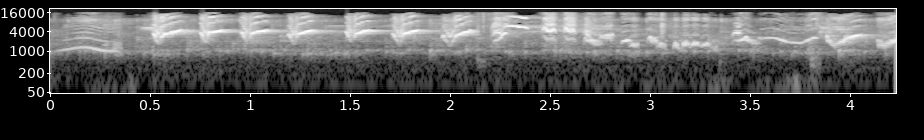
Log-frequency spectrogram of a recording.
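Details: A White-rumped shama pours out a loud, rich song, used as a provoking lure for other magpie-robins: a fast run of repeated rising whistles, then varied warbled phrases and sharp chattering notes.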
